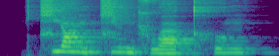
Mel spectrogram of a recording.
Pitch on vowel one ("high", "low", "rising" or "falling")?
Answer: falling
